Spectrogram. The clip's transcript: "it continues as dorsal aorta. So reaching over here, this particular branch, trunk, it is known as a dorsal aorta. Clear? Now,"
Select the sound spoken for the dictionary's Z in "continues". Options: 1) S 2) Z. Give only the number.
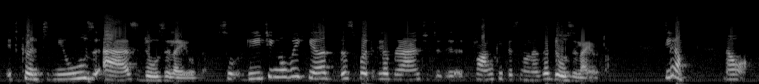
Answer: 2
